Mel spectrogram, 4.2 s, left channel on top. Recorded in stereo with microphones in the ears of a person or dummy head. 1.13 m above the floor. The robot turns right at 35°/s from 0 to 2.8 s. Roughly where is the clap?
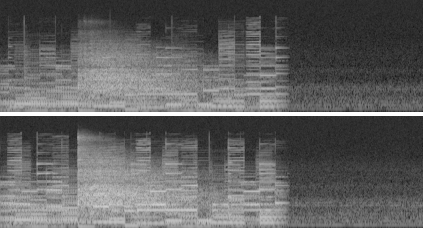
Right.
